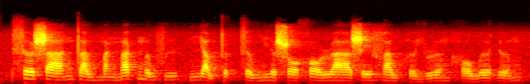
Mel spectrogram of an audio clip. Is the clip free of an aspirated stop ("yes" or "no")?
yes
